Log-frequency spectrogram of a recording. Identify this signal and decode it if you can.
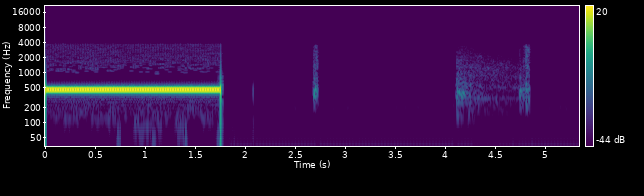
Ringback tone (North America), 440 + 480 Hz.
